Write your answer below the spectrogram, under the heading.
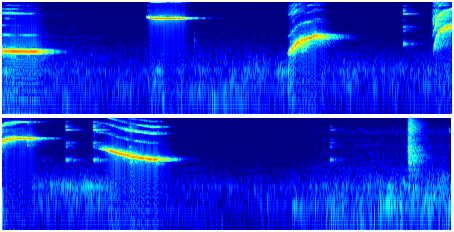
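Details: Pet parrot on a screened back porch, chattering while watching squirrels and birds; a series of loud whistles, some level, some sweeping up or down, separated by pauses, with faint background noise.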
